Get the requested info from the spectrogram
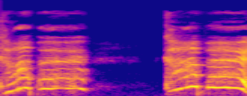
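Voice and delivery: put-on very high-pitched old man accent. Recalling a film, the old man calling his dog, imitating the old man's accent. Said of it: "in his accent".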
